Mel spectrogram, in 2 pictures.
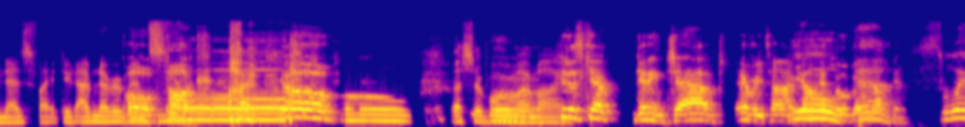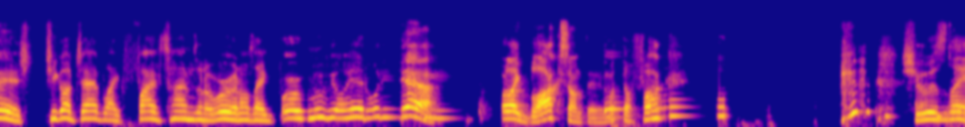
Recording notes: despite some connection problems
